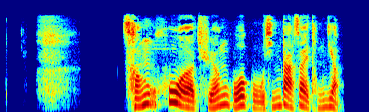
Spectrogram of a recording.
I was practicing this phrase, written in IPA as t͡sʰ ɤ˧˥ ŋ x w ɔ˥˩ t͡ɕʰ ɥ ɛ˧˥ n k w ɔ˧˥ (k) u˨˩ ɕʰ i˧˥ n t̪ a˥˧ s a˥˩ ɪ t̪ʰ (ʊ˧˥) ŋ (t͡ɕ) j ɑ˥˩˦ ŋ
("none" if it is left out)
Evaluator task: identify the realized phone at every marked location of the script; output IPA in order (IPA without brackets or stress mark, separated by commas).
k, ʊ˧˥, t͡ɕ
